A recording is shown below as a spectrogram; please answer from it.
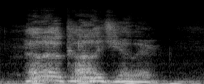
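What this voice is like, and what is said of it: Scary, bat-like voice. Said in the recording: “It's too scary, I sound like a bat.”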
